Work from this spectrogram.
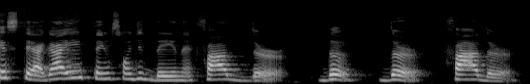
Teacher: esse th tem um som de D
